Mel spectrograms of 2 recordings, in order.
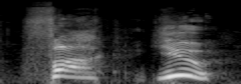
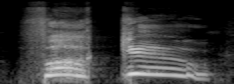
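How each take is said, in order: First: Higher, louder fuck you; a father cursing his son a second time; dad cursing louder. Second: A father finally screaming at his son; shout. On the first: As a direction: snap it back harder. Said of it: "Oh, mine? It's real easy". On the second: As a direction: blow up at the kid. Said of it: "turn the volume down on that". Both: Retold or imitated.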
